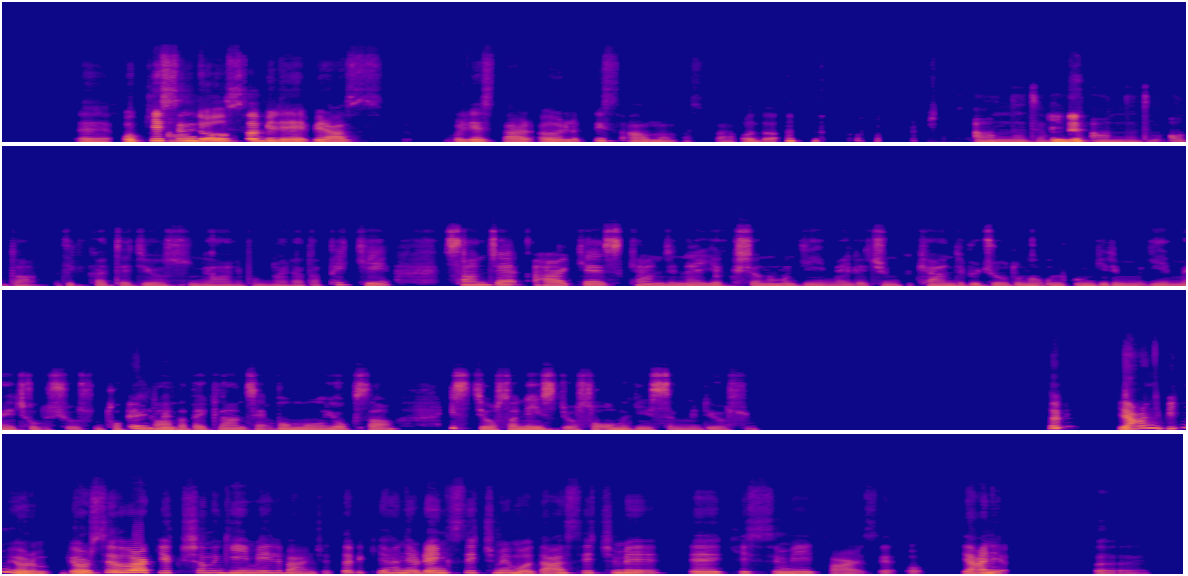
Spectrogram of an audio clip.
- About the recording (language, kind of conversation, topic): Turkish, podcast, Kıyafetler sence ruh halini nasıl etkiliyor?
- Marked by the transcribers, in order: tapping; other background noise; unintelligible speech; static; other noise; distorted speech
